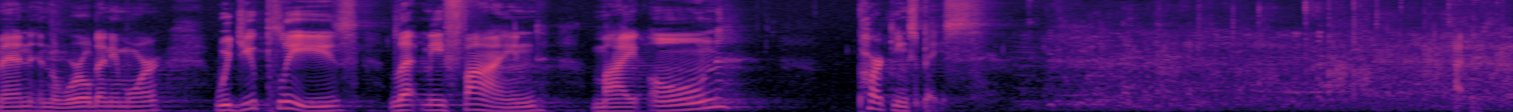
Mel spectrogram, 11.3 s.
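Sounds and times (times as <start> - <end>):
speech: 0.0 - 5.6, 6.4 - 7.4
laughter: 7.6 - 11.3
scattered audience applause: 8.4 - 11.3.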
